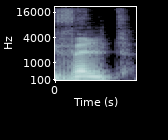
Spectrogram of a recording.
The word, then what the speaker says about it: Welt: Die Welt, j'attire l'attention sur le fait que le W se prononce toujours V. Die Welt, il n'y a pas de son W en allemand.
